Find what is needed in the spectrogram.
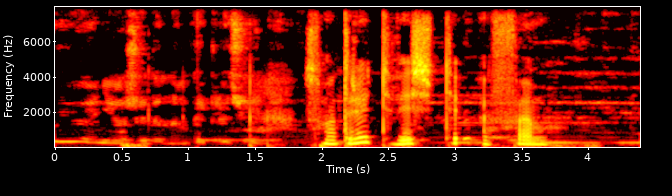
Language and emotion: Russian, neutral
